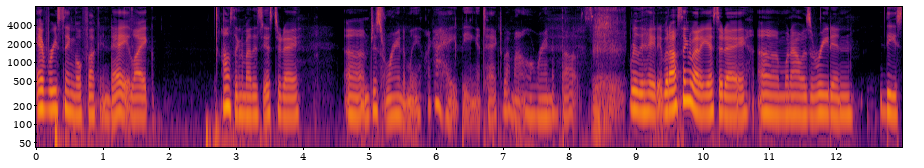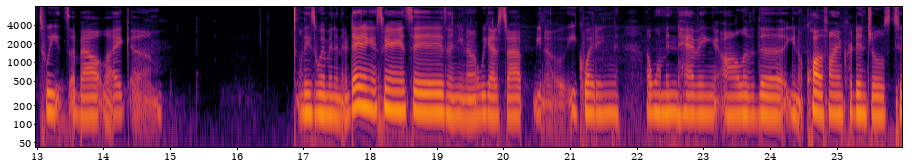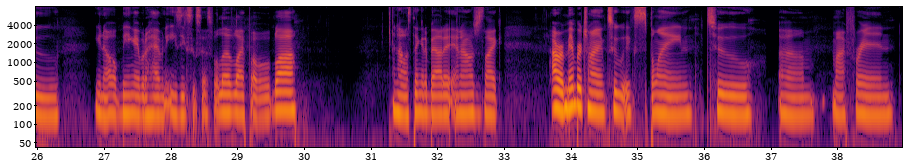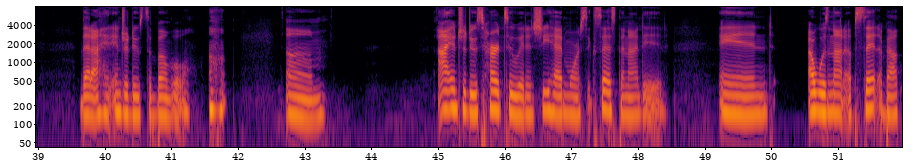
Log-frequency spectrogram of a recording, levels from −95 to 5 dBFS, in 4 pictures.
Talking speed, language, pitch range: 150 wpm, English, 135-155 Hz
